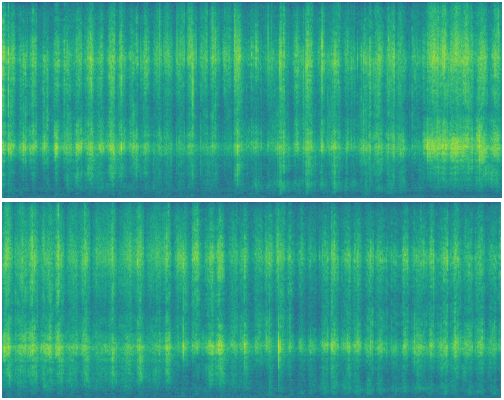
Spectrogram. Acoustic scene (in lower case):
restroom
